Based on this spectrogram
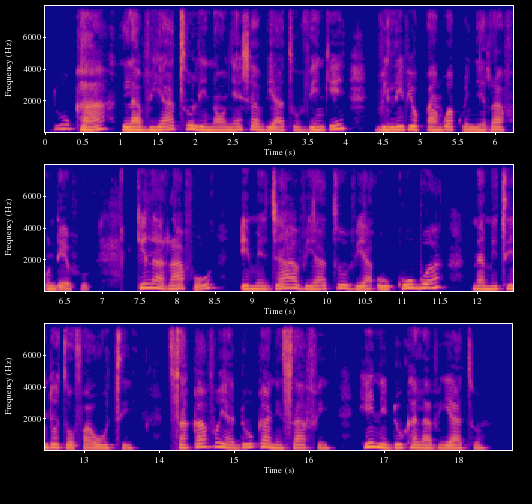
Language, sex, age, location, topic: Swahili, female, 36-49, Nairobi, finance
